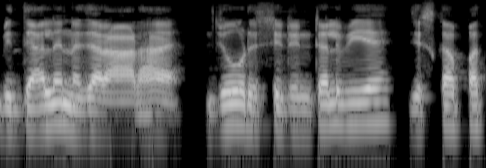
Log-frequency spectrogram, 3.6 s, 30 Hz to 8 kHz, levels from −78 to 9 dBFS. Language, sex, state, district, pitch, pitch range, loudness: Hindi, male, Bihar, Supaul, 115 Hz, 105-130 Hz, -16 LUFS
